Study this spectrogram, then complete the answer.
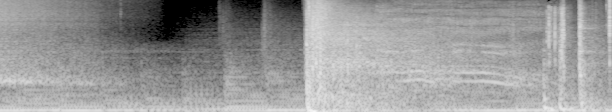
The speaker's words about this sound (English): With the automatic prowess that only hours on the shooting range can bestow, he took aim and fired back at the hand.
